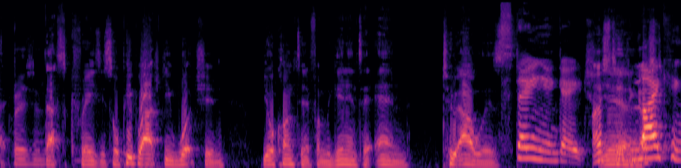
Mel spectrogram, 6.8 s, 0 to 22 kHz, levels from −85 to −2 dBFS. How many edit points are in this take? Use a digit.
1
